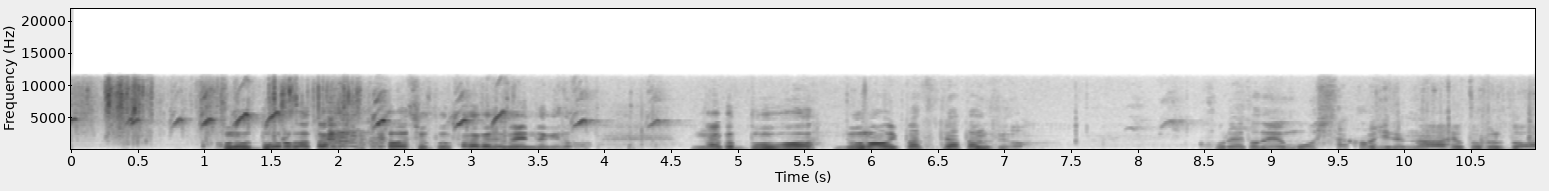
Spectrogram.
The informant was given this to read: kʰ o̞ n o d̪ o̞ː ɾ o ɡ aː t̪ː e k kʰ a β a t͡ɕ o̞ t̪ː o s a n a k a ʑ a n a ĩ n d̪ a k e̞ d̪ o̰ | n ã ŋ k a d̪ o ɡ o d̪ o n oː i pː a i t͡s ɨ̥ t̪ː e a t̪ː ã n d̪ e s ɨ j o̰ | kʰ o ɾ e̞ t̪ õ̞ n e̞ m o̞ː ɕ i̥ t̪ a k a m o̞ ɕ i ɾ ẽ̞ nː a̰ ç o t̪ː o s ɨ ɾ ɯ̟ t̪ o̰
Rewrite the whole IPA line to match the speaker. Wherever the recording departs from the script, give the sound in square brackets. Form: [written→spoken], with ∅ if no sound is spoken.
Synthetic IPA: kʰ o̞ n o d̪ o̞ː ɾ o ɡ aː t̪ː [e→a] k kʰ a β a t͡ɕ o̞ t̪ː o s a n a k a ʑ a n a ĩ n d̪ a k e̞ d̪ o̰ | n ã ŋ k a d̪ o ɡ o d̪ o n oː i pː a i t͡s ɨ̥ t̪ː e a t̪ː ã n d̪ e s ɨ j o̰ | kʰ o ɾ e̞ t̪ [õ̞→o̞] n e̞ m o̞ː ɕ i̥ t̪ a k a m o̞ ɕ i ɾ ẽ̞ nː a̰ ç o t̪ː o s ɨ ɾ ɯ̟ t̪ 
